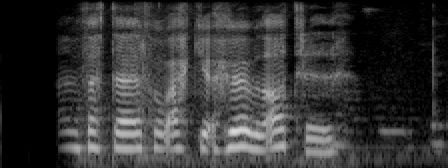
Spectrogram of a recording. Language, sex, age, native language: Icelandic, female, 13, Icelandic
